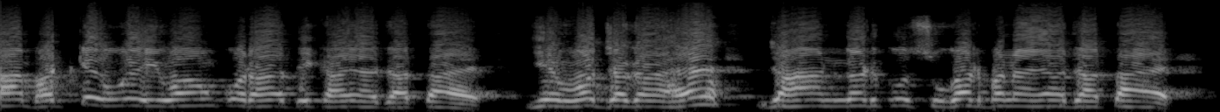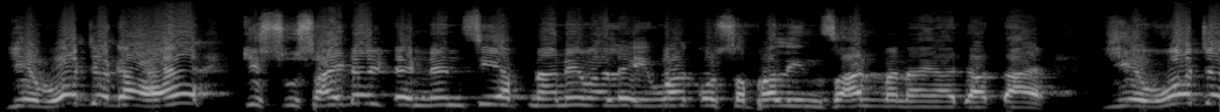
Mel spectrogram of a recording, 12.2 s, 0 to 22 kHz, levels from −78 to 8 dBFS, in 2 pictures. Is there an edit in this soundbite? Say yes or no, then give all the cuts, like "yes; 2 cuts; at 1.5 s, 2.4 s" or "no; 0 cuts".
no; 0 cuts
